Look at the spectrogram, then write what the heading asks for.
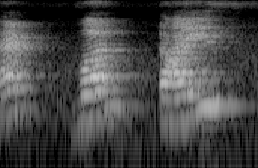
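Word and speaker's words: advertise: एडवर्टाइज, आई को आई क्यों बोला? क्योंकि देखो ई आ रहा है तो आई को आई का प्रोनाउंसिएशन देना है, आई।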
